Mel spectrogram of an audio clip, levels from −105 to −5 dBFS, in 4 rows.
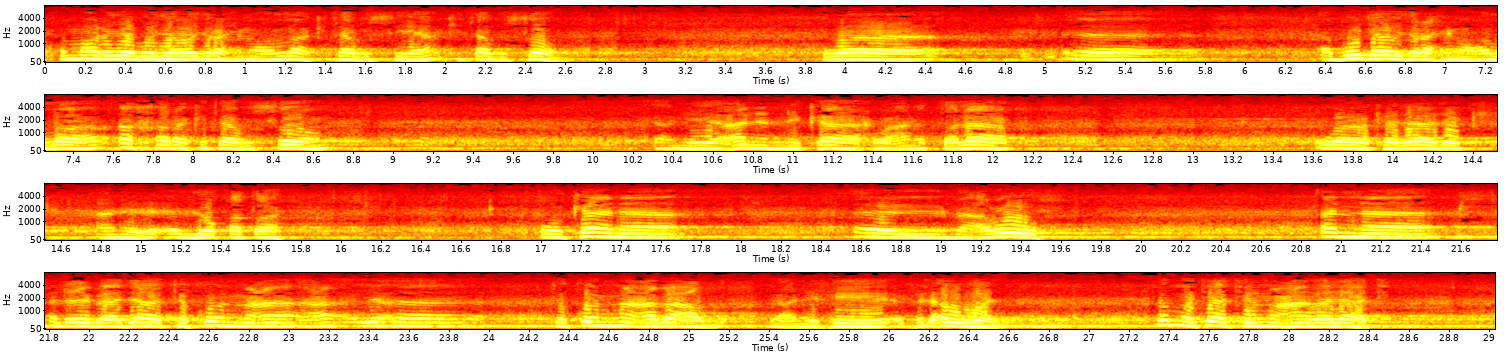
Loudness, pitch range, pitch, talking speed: -16 LUFS, 175-195 Hz, 185 Hz, 85 wpm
